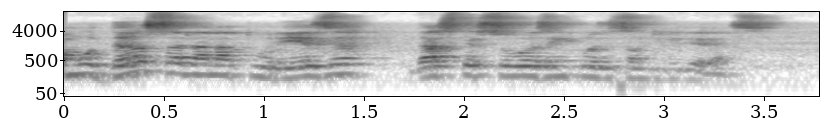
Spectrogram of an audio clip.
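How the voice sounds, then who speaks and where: Amid noticeable background noise, a man with a high pitch talks at a moderate pace. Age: 40s. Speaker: business mentor and consultant. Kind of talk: lecture. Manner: hesitant, many filler sounds.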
